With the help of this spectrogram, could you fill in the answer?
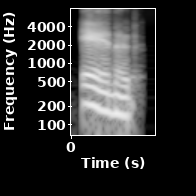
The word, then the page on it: ennead: Indian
